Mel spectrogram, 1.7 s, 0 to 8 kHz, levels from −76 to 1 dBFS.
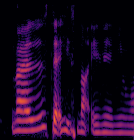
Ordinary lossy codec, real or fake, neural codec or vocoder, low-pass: none; fake; codec, 16 kHz, 4 kbps, X-Codec, HuBERT features, trained on general audio; 7.2 kHz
